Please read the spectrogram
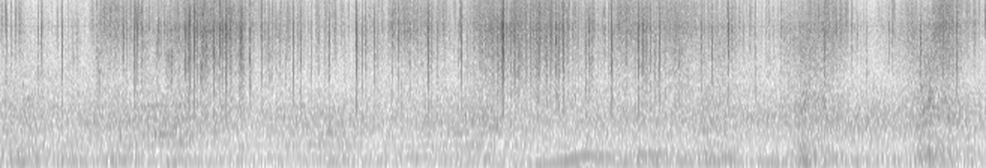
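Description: Burning fire poi being spun, their flaming wicks whooshing in swells that rise and fade every second or so, with sharp crackling throughout.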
